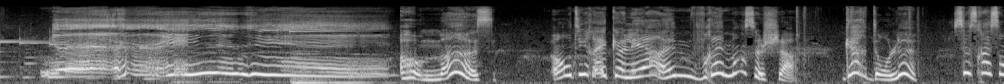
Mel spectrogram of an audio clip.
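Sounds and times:
baby crying: 0.4s - 4.0s
speech: 4.4s - 10.0s.

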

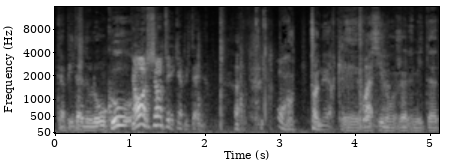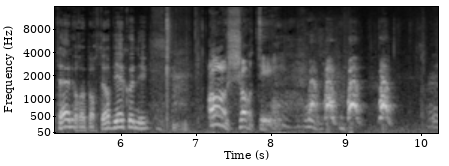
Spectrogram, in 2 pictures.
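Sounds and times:
speech: 0.0s - 9.2s
frightened dog barking: 8.4s - 10.2s.

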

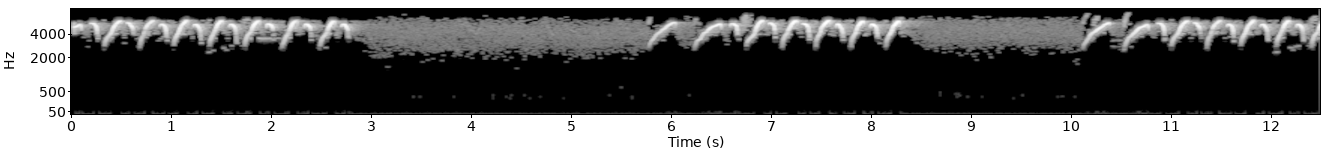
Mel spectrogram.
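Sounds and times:
birds chirping: 0.0s - 12.4s.

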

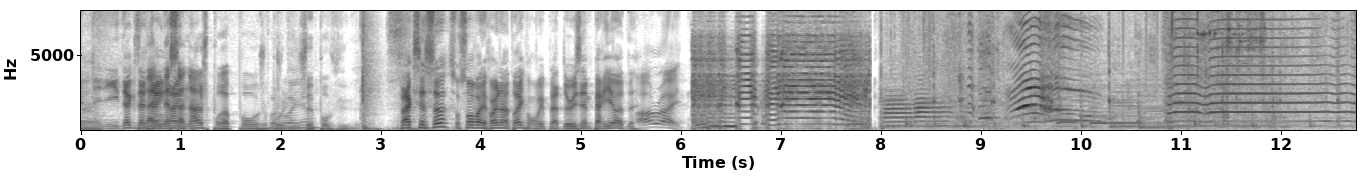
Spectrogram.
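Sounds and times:
speech: 0.2s - 8.6s
baby wailing in a YouTube advertisement: 8.8s - 12.7s.

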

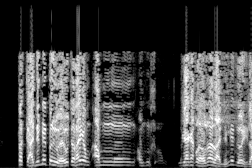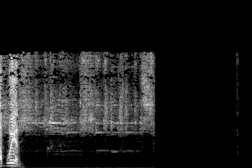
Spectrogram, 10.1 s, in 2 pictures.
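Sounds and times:
speech: 0.4s - 5.6s
phone ringing with an incoming call: 1.2s - 8.2s.

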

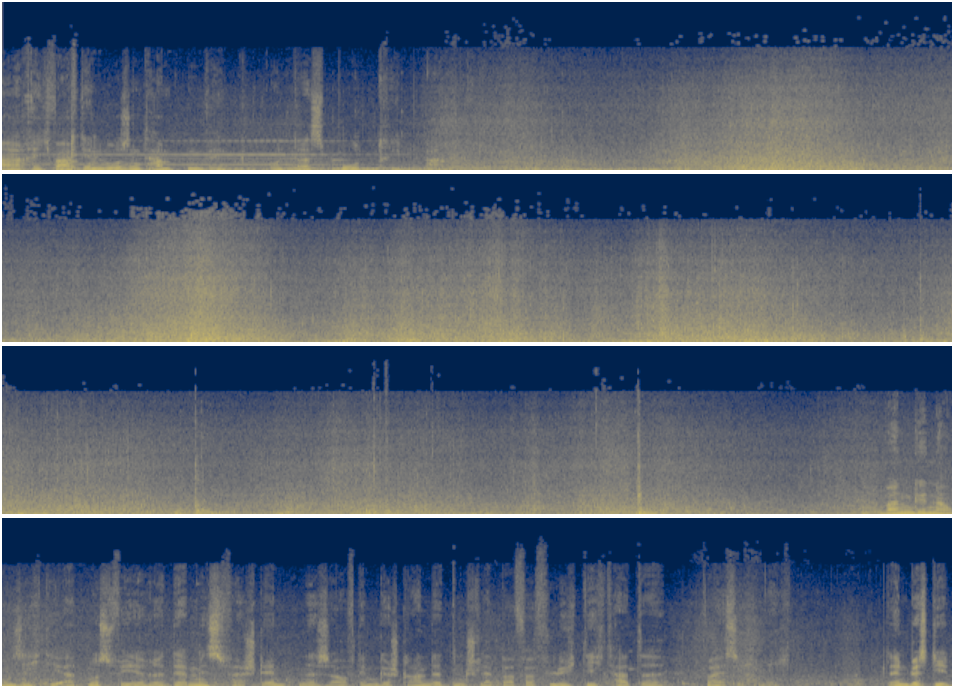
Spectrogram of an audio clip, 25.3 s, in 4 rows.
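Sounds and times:
speech: 0.0s - 3.9s, 18.6s - 25.3s
sea waves washing and surging in repeated swells: 0.0s - 25.3s
gusting wind buffeting: 2.4s - 18.5s.

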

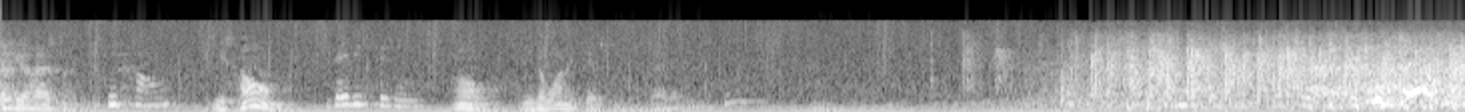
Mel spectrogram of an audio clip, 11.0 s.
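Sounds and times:
laughter: 0.0s - 1.0s, 7.6s - 10.9s
speech: 0.1s - 5.6s
studio audience applauding: 7.2s - 10.9s.

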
